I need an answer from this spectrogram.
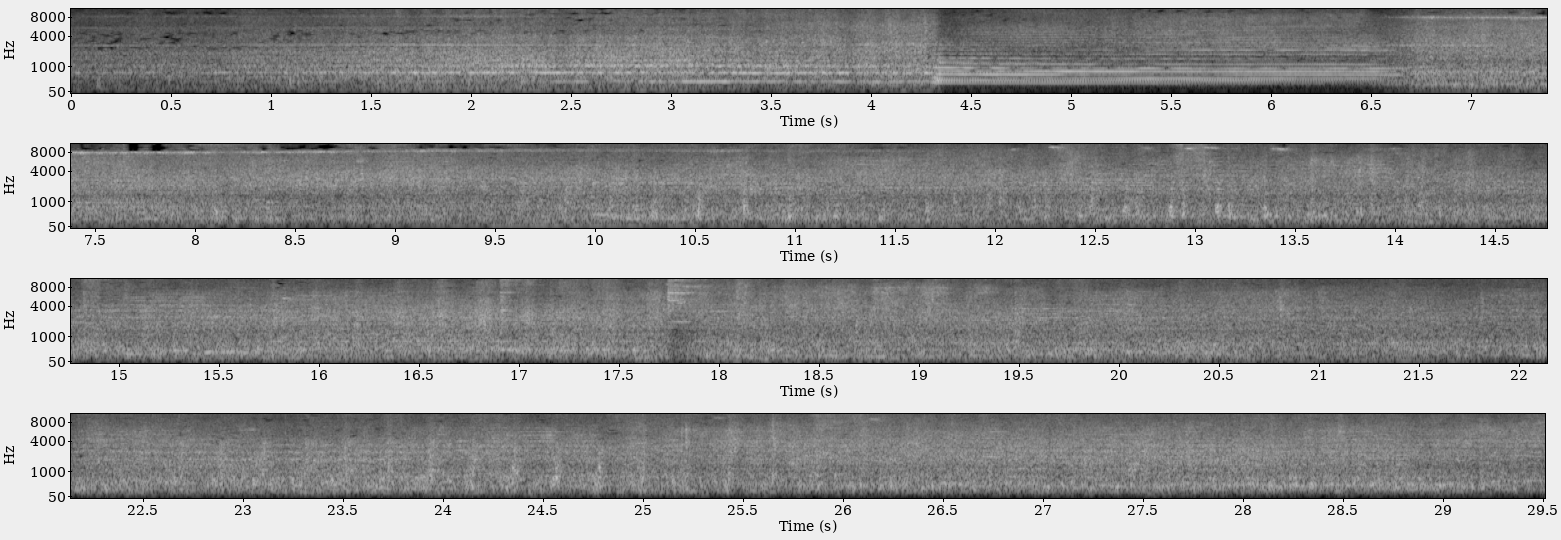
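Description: Freight train locomotive horn sounding, then a loud sustained horn blast about four to seven seconds in. After it, the freight cars roll past with steady wheel noise and clickety-clack over the rail joints.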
